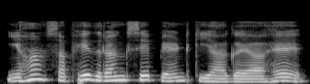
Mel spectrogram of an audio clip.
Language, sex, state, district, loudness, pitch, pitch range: Hindi, male, Jharkhand, Ranchi, -16 LUFS, 170 Hz, 145-200 Hz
